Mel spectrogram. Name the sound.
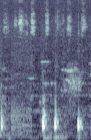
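writing out a maths solution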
